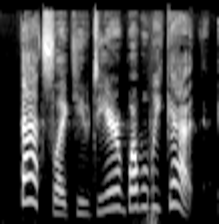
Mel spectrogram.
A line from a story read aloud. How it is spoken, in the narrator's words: exclaimed Joe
